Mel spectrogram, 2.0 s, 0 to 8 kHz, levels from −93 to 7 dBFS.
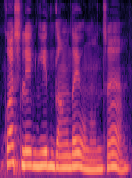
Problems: background sounds at intervals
